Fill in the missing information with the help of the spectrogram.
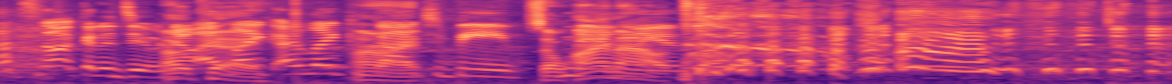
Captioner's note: laughs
